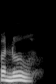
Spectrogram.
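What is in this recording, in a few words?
"penuh", Indonesian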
